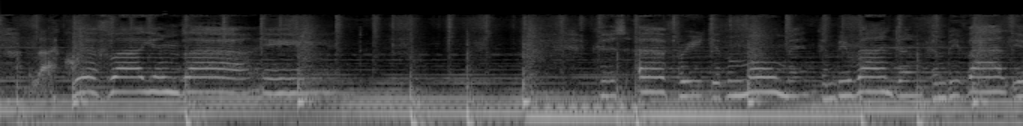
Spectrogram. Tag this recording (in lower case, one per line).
music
